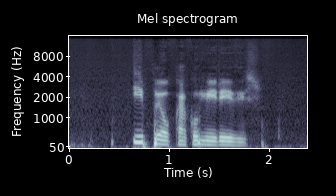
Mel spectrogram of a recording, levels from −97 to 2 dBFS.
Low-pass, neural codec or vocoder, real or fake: 14.4 kHz; autoencoder, 48 kHz, 32 numbers a frame, DAC-VAE, trained on Japanese speech; fake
